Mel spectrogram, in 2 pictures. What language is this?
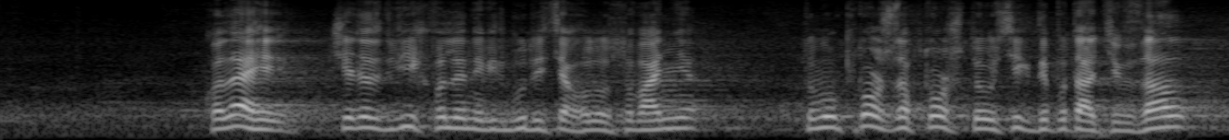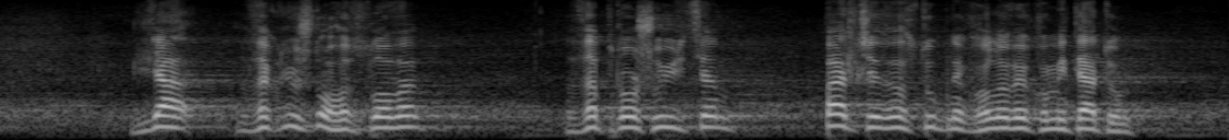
Ukrainian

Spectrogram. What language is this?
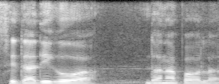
Konkani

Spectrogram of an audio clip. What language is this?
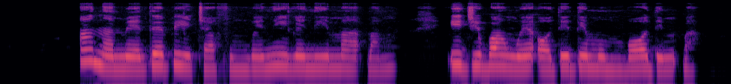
Igbo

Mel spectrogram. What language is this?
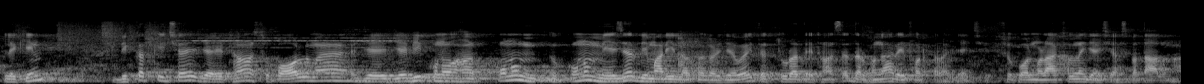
Maithili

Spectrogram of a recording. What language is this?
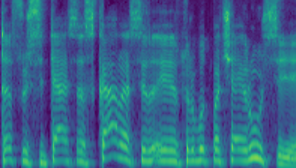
Lithuanian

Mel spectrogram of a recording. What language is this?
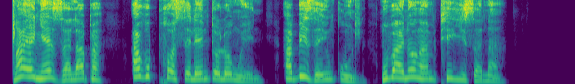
North Ndebele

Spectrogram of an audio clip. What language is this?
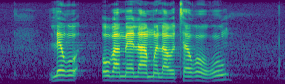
Northern Sotho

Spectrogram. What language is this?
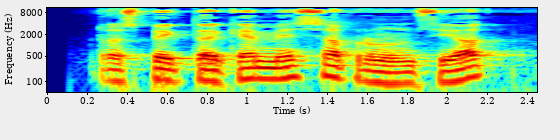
Catalan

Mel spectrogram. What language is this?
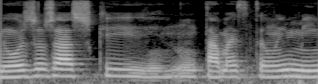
Portuguese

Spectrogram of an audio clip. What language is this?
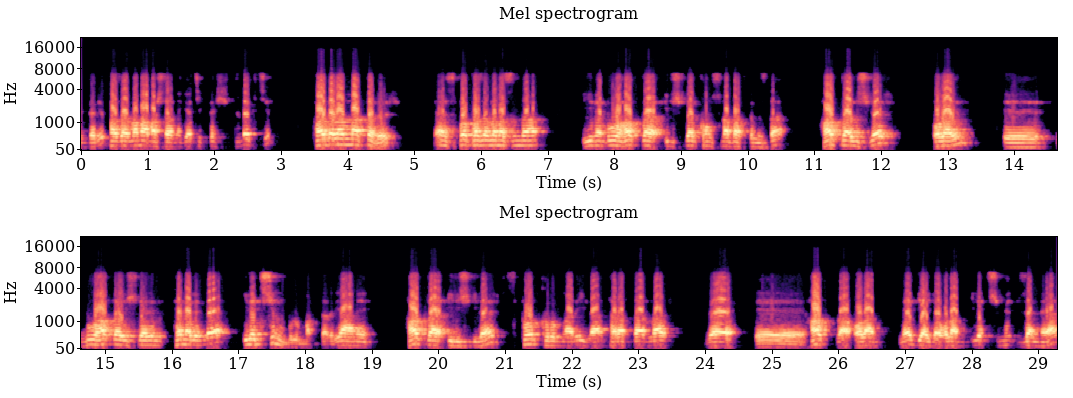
Turkish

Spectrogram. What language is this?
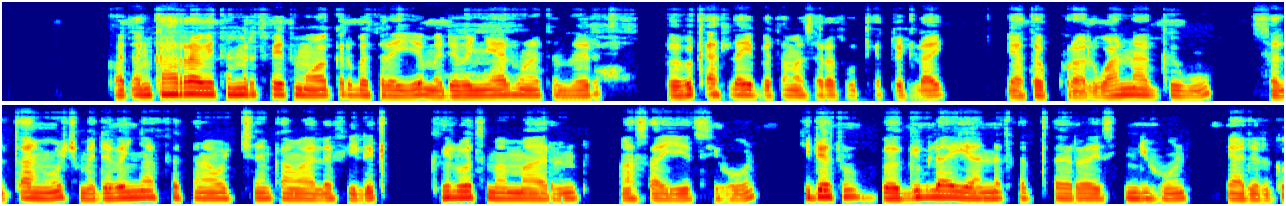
Amharic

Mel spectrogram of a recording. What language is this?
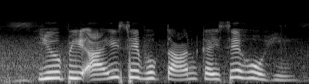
Bhojpuri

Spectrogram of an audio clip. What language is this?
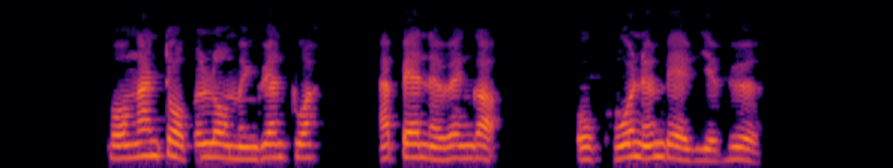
Bamenyam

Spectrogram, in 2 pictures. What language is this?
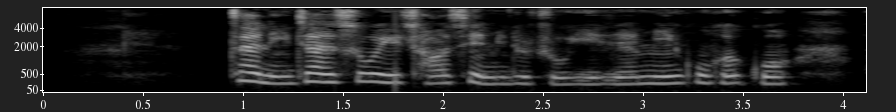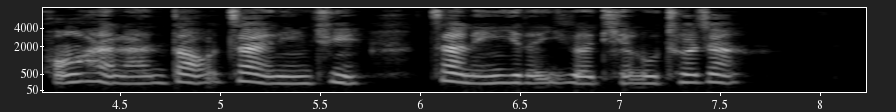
Chinese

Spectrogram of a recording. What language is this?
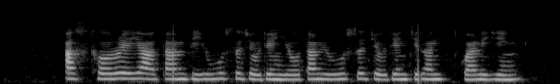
Chinese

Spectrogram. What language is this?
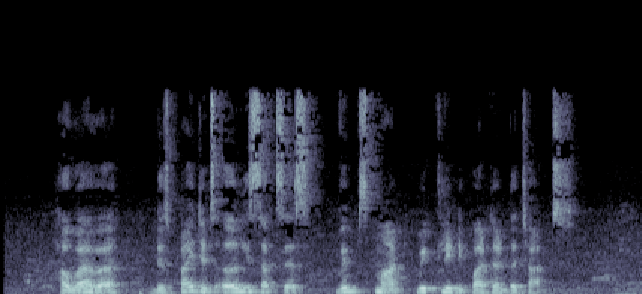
English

